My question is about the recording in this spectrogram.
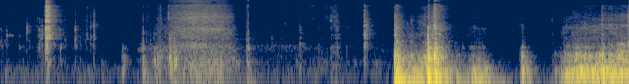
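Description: Stock of an ASG Dragunov SVD-S airsoft rifle being unlatched and folded against the side of the gun: a couple of sharp latch clicks, a soft scraping rub as it swings, then louder knocks and clicks about four seconds in as it locks into place, with handling rumble near the end.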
